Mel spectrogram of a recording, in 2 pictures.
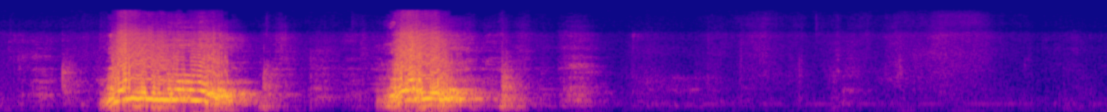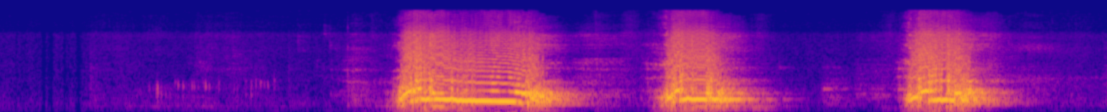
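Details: Squirrel-loving Plott hound mix baying after spotting a squirrel: two loud howling bays, a pause of several seconds, then three more in quick succession, each short and slightly falling, with an owner encouraging the chase.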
